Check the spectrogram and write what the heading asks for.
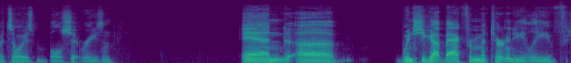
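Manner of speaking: ordinary delivery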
